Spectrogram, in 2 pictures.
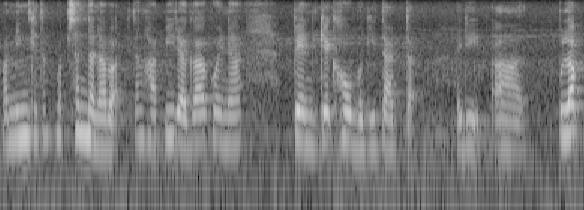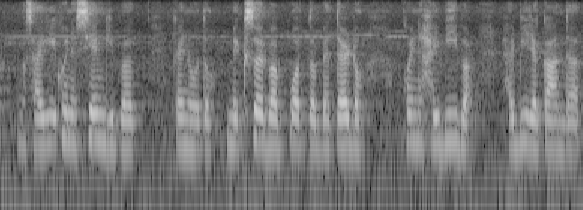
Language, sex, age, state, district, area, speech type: Manipuri, female, 18-30, Manipur, Imphal West, rural, spontaneous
